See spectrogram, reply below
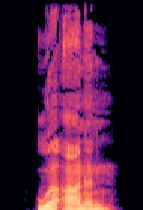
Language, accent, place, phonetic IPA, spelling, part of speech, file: German, Germany, Berlin, [ˈuːɐ̯ˌʔaːnən], Urahnen, noun, De-Urahnen.ogg
- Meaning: plural of Urahn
